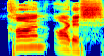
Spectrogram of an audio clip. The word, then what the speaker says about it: con artist: 발음하시는 겁니다 그래서 안 아리스 UN AR List con artist 이렇게 발음하시면 됩니다 car artist 사기꾼이라고 해서 생각난 에피소드입니다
